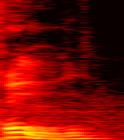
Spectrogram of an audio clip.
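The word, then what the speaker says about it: כָּל: coal is pronounced with an O sound Okay. because it is both closed. The lamed closes the syllable. All right? So that is a closed syllable and it is unaccented. All right? So, since it is both of those things, it is a kametz ketuv. It is the O sound.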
